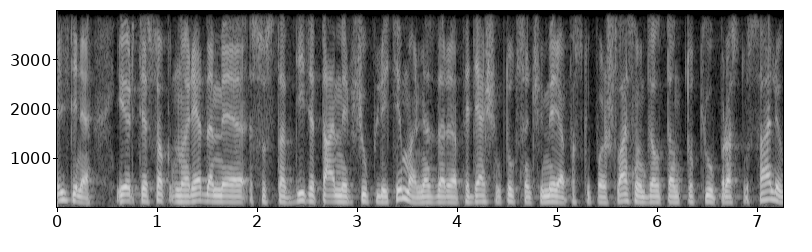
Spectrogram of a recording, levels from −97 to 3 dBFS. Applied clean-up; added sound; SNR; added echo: none; none; none; none.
